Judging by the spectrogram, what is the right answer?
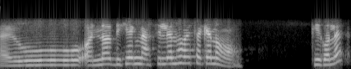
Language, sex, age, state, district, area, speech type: Assamese, female, 30-45, Assam, Golaghat, urban, conversation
